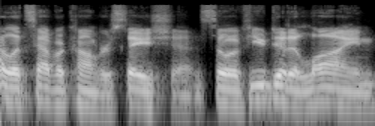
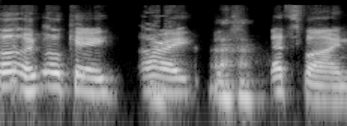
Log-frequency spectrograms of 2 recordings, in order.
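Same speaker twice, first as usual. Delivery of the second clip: exaggerated fake sobbing, very high-pitched; 9 semitones higher than usual. Acting out a pickup-line idea after the person says no: mock crying. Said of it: "fake crying".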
